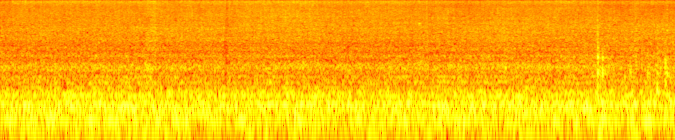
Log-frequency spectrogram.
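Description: Onion-tomato masala frying in an aluminium pot, a steady sizzle with a low hum underneath, as slices of ridge gourd are dropped in by hand.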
